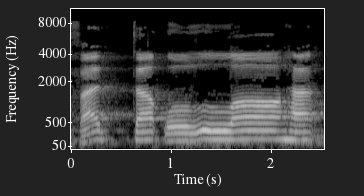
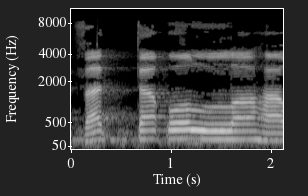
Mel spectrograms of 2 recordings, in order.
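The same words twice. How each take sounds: First: The vowel in Allah is held long. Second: The vowel in Allah is cut short. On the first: The speaker calls it right. "dibaca panjang lafaz Allahnya" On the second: The speaker calls it wrong.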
